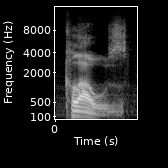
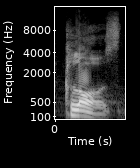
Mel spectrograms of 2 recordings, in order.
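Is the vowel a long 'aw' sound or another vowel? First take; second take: another vowel; long aw. First: The vowel is not a long 'aw' sound. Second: The vowel is a long 'aw' sound. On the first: The speaker calls it wrong. "that is not the good or the accurate pronunciation of this word" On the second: The speaker calls it right. "A and U represent the long sound O"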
